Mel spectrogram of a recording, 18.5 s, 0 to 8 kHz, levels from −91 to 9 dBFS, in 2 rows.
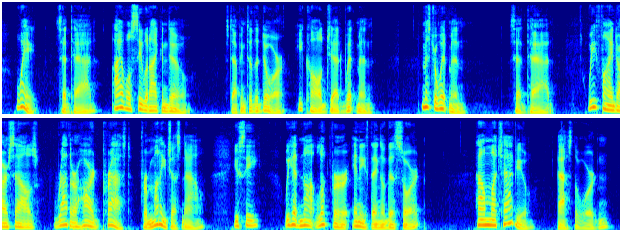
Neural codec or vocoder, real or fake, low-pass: none; real; 7.2 kHz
